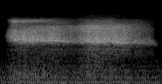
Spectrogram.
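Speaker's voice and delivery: a long unvoiced hiss for silence; hushing hiss. A narrator's reading. Shushing his nervous friend in the dark, soft hiss. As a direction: hush him sharply in the dark.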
